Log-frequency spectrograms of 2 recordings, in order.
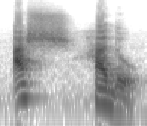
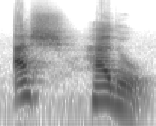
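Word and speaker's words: أشهد: থেকে একটা শব্দ কি আশহাদু। তো অনেক সময় উচ্চারণটা এমনভাবে হয়ে যায় যে হাটা যে এখানে আছে বলাই যায় না বা বুঝাই যায় না, মানে আশহাদু আশহাদু এরকম হয়ে যায় না।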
